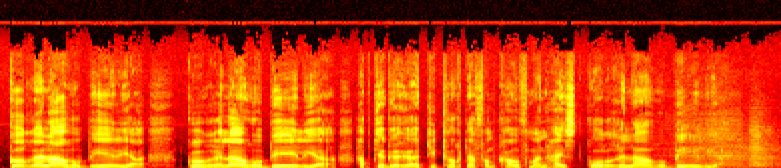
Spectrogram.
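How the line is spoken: Children roaring with laughter. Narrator (German): Die anderen Kinder lagen vor Lachen über ihren Tischen und brüllten

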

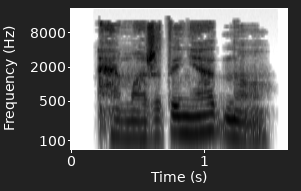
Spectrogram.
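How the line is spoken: Whisper in the ear. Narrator (Russian): шепнул мне на ухо Борис

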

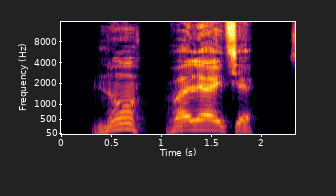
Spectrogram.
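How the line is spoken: Defiant grumble. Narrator (Russian): с вызовом буркнул Чейн

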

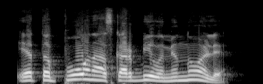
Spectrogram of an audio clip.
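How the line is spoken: Indignant yelling. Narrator (Russian): возмущенно завопил Пьемур

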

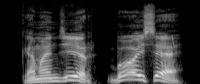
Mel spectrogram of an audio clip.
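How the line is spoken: Barked warning. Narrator (Russian): рявкнул Ленивцев

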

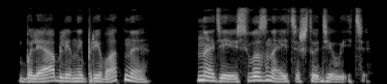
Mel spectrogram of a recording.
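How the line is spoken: Wry snort. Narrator (Russian): хмыкнул дядя

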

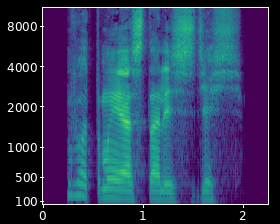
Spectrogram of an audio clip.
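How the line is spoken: Muttered. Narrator (Russian): пробормотала Арди

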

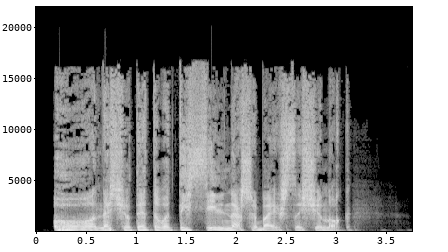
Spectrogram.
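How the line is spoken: Sudden vicious hiss. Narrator (Russian): Внезапно окрысившись, прошипел незваный гость

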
